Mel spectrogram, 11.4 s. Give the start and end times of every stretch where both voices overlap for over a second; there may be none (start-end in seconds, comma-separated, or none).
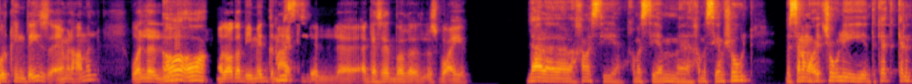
none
